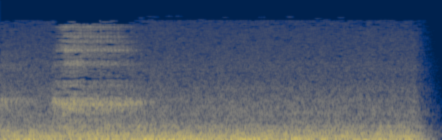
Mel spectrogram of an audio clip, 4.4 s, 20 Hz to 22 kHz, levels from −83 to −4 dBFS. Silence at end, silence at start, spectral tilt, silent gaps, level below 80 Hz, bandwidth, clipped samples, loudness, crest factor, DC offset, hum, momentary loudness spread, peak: 0.1 s; 0 s; -5.5 dB/octave; none; -28 dBFS; 12.5 kHz; under 0.1%; -26 LUFS; 14 dB; under 0.1%; none; 5 LU; -10 dBFS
